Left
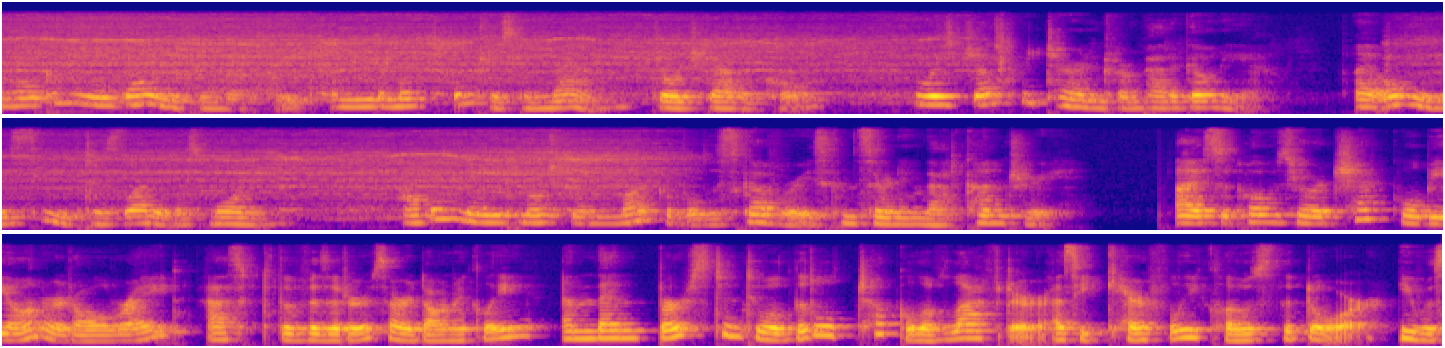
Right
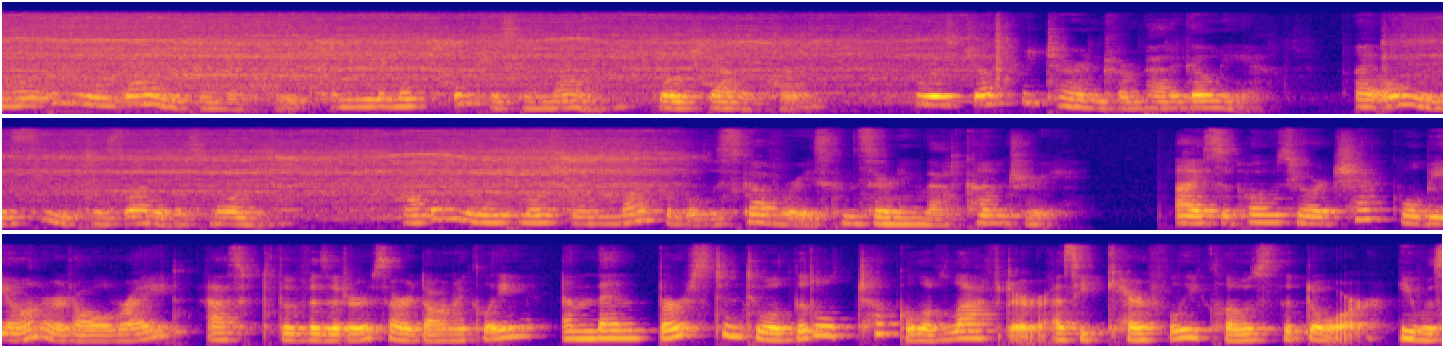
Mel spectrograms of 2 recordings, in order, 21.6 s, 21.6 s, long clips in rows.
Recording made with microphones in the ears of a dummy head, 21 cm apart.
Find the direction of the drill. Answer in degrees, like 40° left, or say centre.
80° right.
